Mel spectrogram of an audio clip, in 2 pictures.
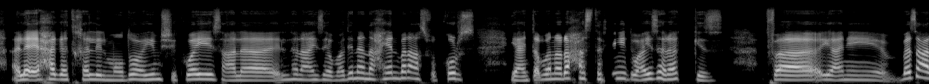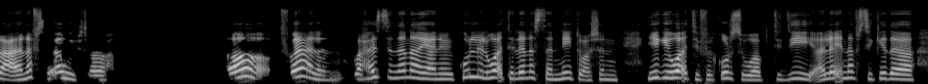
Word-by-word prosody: ألاقي 210 -1 +8
حاجة 230 -2 +3
تخلّي 220 0 -2
الموضوع 210 +2 -3
يمشي 235 +1 -3
كويس 235 +1 +2
على 190 +1 -2 0.3
اللي 225 +2 -8
أنا 220 - -2
عايزاه. 210 0 -3
وبعدين 210 +8 -5
أنا 255 -3 0
أحيانًا 270 +4 -2
بانعس 285 -4 -1
في - - -17
الكورس، 255 +2 -3 0.4
يعني 190 -1 -1
طَب 230 - -2
أنا 250 +1 +2
راحة 275 +2 +3
أستفيد 260 0 -5
وعايزة 235 +7 0
أركز، 205 -7 -4 0.4
ف - - -8 0.4
يعني 210 -2 -3
بازعل 290 +2 +3
على 205 +3 +5
نفسي 305 -3 -5
أوي 270 -4 -4
بصراحة. 210 -1 -8 1.1
آه، 330 +8 +4
فعلًا. 275 - +1
باحس 305 +7 -3
إن 305 0 -6
أنا 315 -2 +1
يعني 250 -1 +1
كل 330 +7 -4
الوقت 315 -2 -1
اللي 280 +2 -1
أنا 295 - -4
استنيته 255 -3 -5
عشان 220 +2 -10 0.3
ييجي 300 +1 +2
وقتي 295 -6 +3
في 220 - -13
الكورس 270 +4 -5
وأبتديه، 220 +4 -5
ألاقي 280 +4 +1
نفسي 290 -4 -6
كده 245 -3 0
240 Hz, 160 wpm, -22 LUFS, 215-280 Hz, 1.1 s, ألاقي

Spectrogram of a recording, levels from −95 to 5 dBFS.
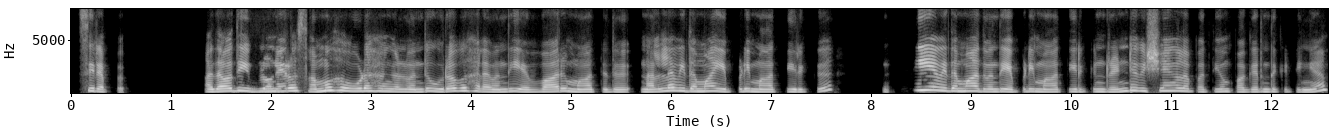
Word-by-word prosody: சிறப்பு. 215 -7 -1 0.9
அதாவது 230 +5 +3
இவ்வளோ 220 +1 -1
நேரம், 260 +4 +2
சமூக 250 +8 +3 0.2
ஊடகங்கள் 235 -4 0
வந்து 195 +5 -1
உறவுகள 240 +1 0
வந்து 195 +4 -1 0.2
எவ்வாறு 200 +5 0
மாத்துது? 185 -1 -2 0.3
நல்ல 205 +6 0
விதமா 225 -1 +1 0.2
எப்படி 205 +3 -3
மாத்திருக்கு? 190 +3 -3 0.9
தீய 320 +1 +8
விதமா 235 -3 +2
அது 220 - -3
வந்து 205 +1 +1
எப்படி 195 +3 -5
மாத்திருக்குன்னு, 200 +1 -4
2 240 +7 +1
விஷயங்களப் 250 -2 0
பத்தியும் 205 +2 -5
பகிர்ந்துக்கிட்டீங்க. 185 -1 -4
210 Hz, 120 wpm, -20 LUFS, 190-235 Hz, 0.9 s, தீய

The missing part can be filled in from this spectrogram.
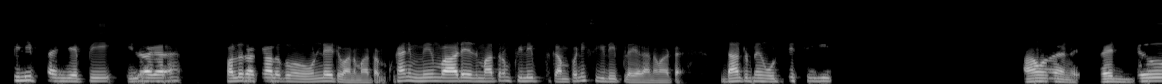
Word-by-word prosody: Philips 185 0 -2
అని 150 -2 -1
జెప్పి, 145 +2 -1 0.3
ఇలాగ 150 +1 +5 0.7
పలు 155 +3 +4
రకాలుగా 150 -3 +1 0.2
ఉండేటివన్నమాట. 105 -10 -1 0.2
కానీ 170 +2 +3
మేము 165 +1 -1
వాడేది 155 -1 +7
మాత్రం 170 +5 -1
ఫిలిప్స్ 155 0 -5
కంపెనీ 150 +7 -2
సీడీ 135 -4 -4
ప్లేయర్ 100 -1 -1
అన్నమాట. 95 -1 -7 0.5
దాంట్లో 155 +2 +4
మేము 145 -2 -1
ఉట్టి 135 +5 -9
సియి 150 -1 -4 2.0
అవునండి. 140 -6 +2 0.3
రెడ్డు, 130 +3 +1
150 Hz, 115 wpm, -24 LUFS, 130-155 Hz, 2.0 s, వాడేది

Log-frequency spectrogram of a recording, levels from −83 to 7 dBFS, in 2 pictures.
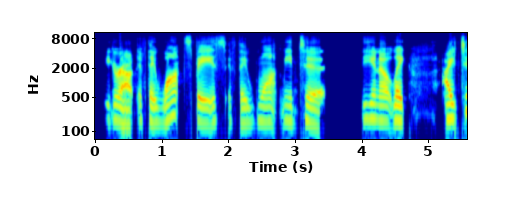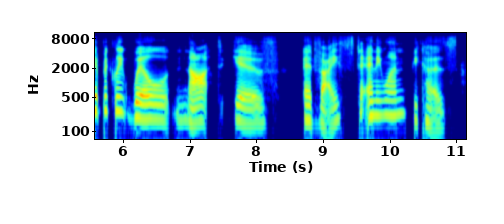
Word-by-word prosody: to - - -12
figure 175 -1 +2
out - - +7
if 175 - -10
they 160 -3 +2
want 150 -1 +3
space, 150 +2 +1
if 160 -2 -18
they 145 0 -4
want 160 +1 -4
me 165 -1 -5
to 150 -6 0 0.6
you 180 +1 -2
know 165 -2 +4
like, 165 -2 +3 0.5
I 180 +1 +7
typically 260 0 -1
will 180 -2 +1
not 160 -1 +1 0.4
give 145 - -4 0.4
advice 165 0 -3
to - - -4
anyone 215 +2 -2
because 170 -3 -9
170 Hz, 130 wpm, -26 LUFS, 155-180 Hz, 0.6 s, out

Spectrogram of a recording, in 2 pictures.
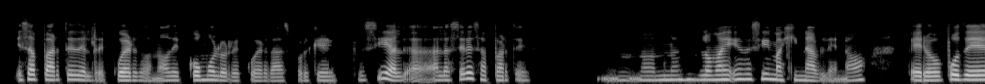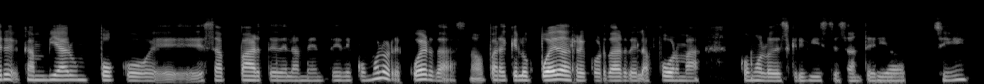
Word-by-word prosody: esa 225 +1 +3
parte 220 0 +1
del 200 -3 0
recuerdo, 190 -1 0
¿no? - - -4
De 190 0 -3
cómo 205 +1 +1
lo 190 -2 0
recuerdas 170 0 -6
porque, 185 +1 -5 0.2
pues, 200 0 -11
sí, 280 - 0
al 185 -6 +3
al 195 +1 -3
hacer 205 +6 -2
esa 245 -6 0
parte 195 -1 -5 0.7
no 250 -5 -6
no 210 +1 -1 0.2
lo 215 +1 +1
es 235 +2 +1
imaginable, 205 -6 -1
¿no?, 205 +4 -4 0.4
pero 190 0 +3
poder 220 0 +5
cambiar 210 0 +2
un 210 -1 -3
poco, 185 -3 0
eh 115 - -6
eh, - - -3
esa 185 +2 -3
parte 195 -1 +2
de 185 0 -3
la 180 -1 -4
mente 180 +1 -8
de 185 0 -6
cómo 195 +7 -3
lo 285 -2 +5
recuerdas, 215 -5 +1
¿no?, - - -4
para 205 -1 0
que 200 - 0
lo 195 -1 +3
puedas 205 +2 +8
recordar 180 0 0
de 180 - -1
la - - -2
forma 180 -3 +1 0.4
como 190 0 -2
lo 175 - 0
describiste 175 +1 -5
anterior, 175 0 -3 0.3
¿sí? 210 +4 -5
195 Hz, 160 wpm, -23 LUFS, 180-215 Hz, 0.7 s, puedas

